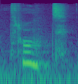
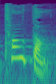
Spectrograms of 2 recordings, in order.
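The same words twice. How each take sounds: First: "트렁트" said softly with a separate final "트"; word pronounced alone. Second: "트렁덩" run together, the t linked into the next vowel; liaison pronunciation. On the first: Teacher shows thirty in French, "트렁트" pronounced alone with final t. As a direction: sound out "트렁트" by itself, ending on t. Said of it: "발음하시면 되고". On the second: Teacher demonstrates linking before a vowel, "트렁덩" in liaison. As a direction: link trente to ans as one word, "트렁덩". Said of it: "연음해서". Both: Shown as a demonstration.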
